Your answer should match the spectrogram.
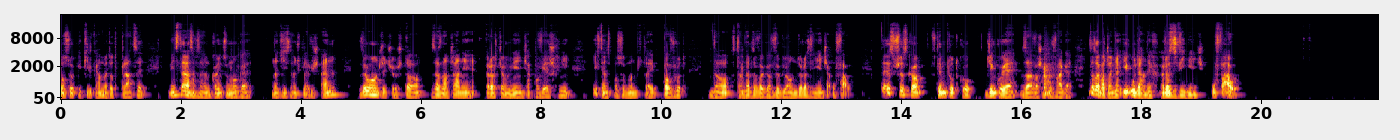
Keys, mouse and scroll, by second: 0.0 middle click, 0.2-0.8 scroll down 2, 3.1 n, 6.0 click, 7.3 click, 11.4 n, 13.6-14.6 shift+drag, 21.0 click.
